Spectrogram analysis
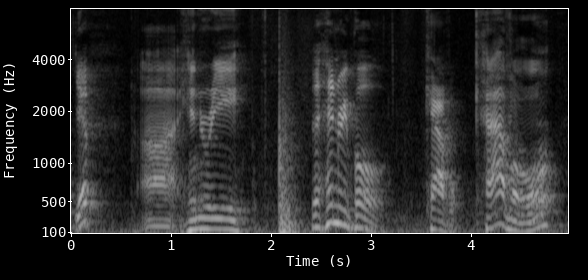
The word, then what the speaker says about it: Cavill: Cavill is pronounced like travel. Travel. Cavill.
